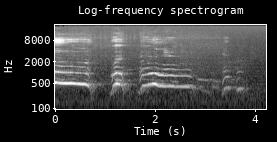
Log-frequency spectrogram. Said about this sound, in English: What's that? It's the dog again. That confounded dog is tied up around here someplace.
